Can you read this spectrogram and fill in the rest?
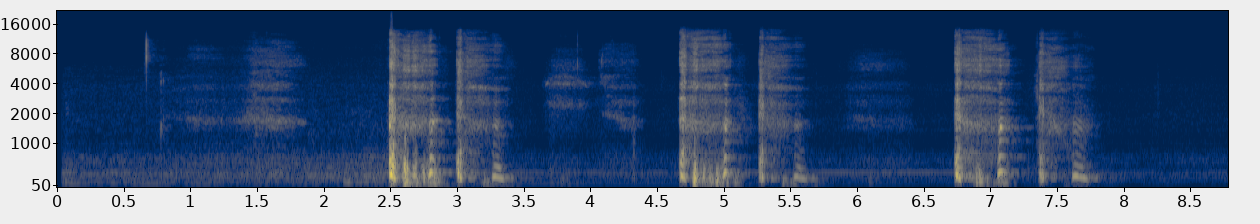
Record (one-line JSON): {"three_cough_length": "8.8 s", "three_cough_amplitude": 32767, "three_cough_signal_mean_std_ratio": 0.25, "survey_phase": "beta (2021-08-13 to 2022-03-07)", "age": "45-64", "gender": "Female", "wearing_mask": "No", "symptom_none": true, "smoker_status": "Ex-smoker", "respiratory_condition_asthma": true, "respiratory_condition_other": true, "recruitment_source": "REACT", "submission_delay": "1 day", "covid_test_result": "Negative", "covid_test_method": "RT-qPCR", "influenza_a_test_result": "Negative", "influenza_b_test_result": "Negative"}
